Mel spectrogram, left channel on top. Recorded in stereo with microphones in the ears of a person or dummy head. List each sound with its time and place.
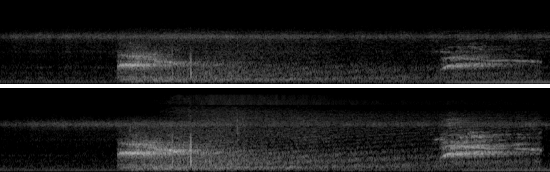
1.2 s a scream: centre (ahead or behind); by 5.4 s 65° right (ahead or behind)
